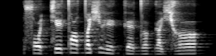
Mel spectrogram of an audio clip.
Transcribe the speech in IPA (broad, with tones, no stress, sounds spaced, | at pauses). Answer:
sˤ o˨ c e˦ t ʌ˦ dˤ ʌ˦ ç ɦ e˨ k ɛ˨ d ʌ˨ ɡ a˨ ç ɣ ʌ˧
